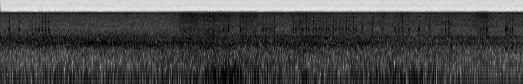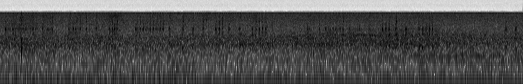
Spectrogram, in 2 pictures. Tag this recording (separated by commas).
outside, urban or man-made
